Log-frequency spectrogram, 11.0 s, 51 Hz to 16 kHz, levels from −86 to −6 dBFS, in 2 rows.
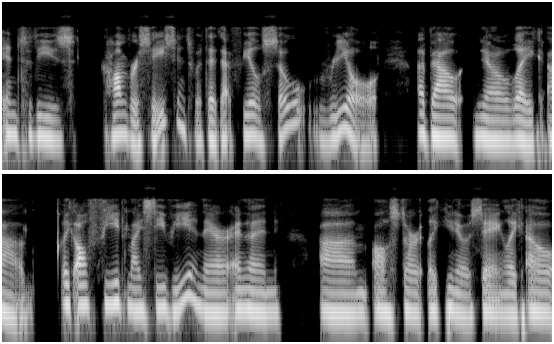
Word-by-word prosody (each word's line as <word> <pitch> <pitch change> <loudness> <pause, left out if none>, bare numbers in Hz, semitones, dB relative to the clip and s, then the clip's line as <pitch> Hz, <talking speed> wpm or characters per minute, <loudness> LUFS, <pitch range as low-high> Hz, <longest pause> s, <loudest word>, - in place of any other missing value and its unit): into 170 -1 -2
these 150 -3 -1 0.3
conversations 155 - 0
with 145 -4 -8
it 140 - +2
that - - -1
feel 165 -2 -1
so 210 - -3
real 165 +7 -1 0.4
about, 155 -4 +4
you 155 - 0
know, 145 -1 +2
like, 140 -1 +2
um, 135 -3 +1 0.4
like, 185 -1 +1
I'll 180 0 +7
feed 185 0 -1
my 155 -2 +1
CV 165 - 0
in 210 -7 -1
there, 140 -2 +2
and 155 - +1
then, 145 -2 +1 0.4
um, 140 -1 +1
I'll 145 -3 +2
start 140 +1 -1
like, 145 0 -2
you 160 - +2
know, 130 -3 -1
saying 75 - +1
like, 135 -1 0
"Oh, 140 -1 +3
145 Hz, 175 wpm, -25 LUFS, 140-165 Hz, 0.4 s, I'll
